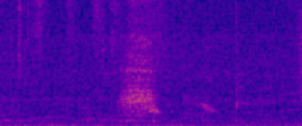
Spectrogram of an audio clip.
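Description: A woman's faint voice, mumbling or whispering under her breath, with a short hiss about a second in.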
